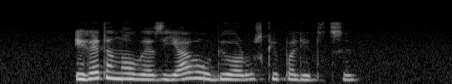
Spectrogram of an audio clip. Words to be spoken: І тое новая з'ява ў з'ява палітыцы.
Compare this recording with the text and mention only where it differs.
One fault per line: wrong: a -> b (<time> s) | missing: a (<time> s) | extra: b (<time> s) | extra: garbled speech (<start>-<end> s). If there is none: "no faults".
wrong: тое -> гэта (0.9 s)
wrong: з'ява -> беларускай (2.2 s)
